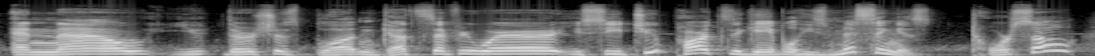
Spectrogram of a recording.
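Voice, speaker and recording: A man's voice: high voice, lively intonation, moderate pace, no echo. A man working as game master, improvising narration for a tabletop roleplaying game.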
